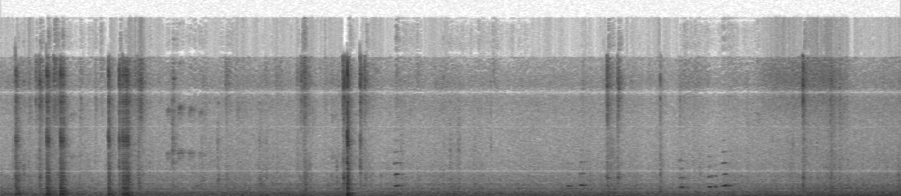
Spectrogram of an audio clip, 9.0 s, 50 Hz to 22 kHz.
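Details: 2014 Winnebago Tour motorhome driving on the road: heavy road rumble with irregular creaks and groans every few seconds, like misaligned parts rubbing, sounding as if the slide-out is coming out; owner blames poor build quality, cause unconfirmed.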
